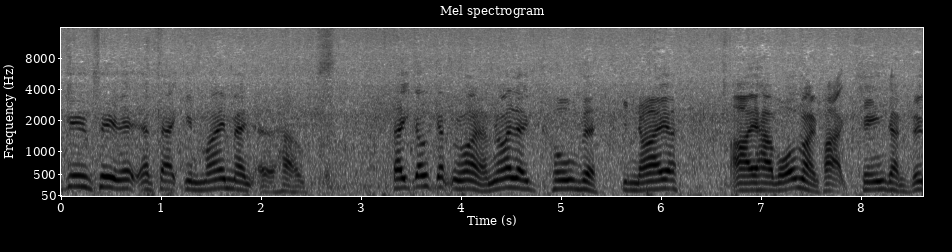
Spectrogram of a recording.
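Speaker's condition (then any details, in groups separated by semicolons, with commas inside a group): Cerebral palsy; mild, ataxic type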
